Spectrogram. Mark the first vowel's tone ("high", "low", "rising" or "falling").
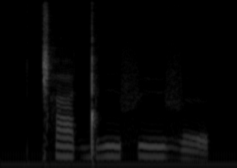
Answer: low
